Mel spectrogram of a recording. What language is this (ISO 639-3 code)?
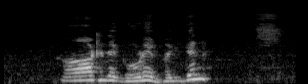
skr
